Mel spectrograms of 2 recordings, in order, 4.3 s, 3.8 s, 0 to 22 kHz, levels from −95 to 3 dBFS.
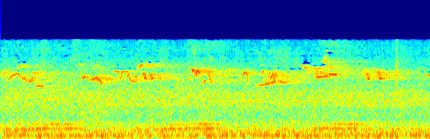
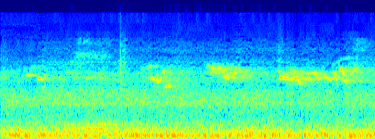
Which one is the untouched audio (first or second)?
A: first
